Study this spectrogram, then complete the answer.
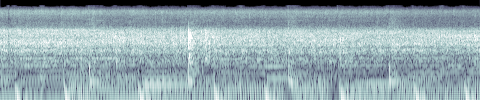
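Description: Ginger garlic paste sizzles loudly in hot oil with mutton mince, frying continuously near and close with a steady crackling hiss, scraped now and then by a spoon stirring the pan.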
